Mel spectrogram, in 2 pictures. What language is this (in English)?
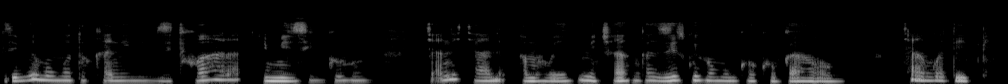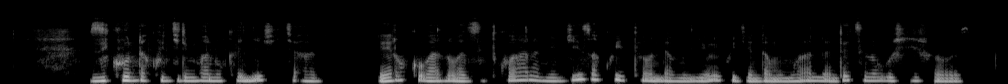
Kinyarwanda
